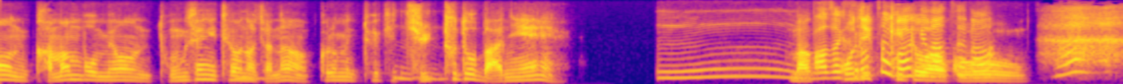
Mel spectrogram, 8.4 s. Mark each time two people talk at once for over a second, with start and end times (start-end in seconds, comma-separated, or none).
5.9-7.5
